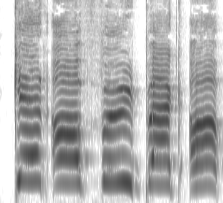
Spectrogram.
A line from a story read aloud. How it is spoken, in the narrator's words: screamed Jessica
